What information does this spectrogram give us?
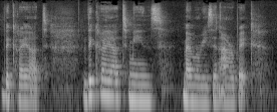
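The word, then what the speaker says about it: ذكريات: Zakreet means, it's actually pronounced in Arabic, it's pronounced dhikrayat.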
